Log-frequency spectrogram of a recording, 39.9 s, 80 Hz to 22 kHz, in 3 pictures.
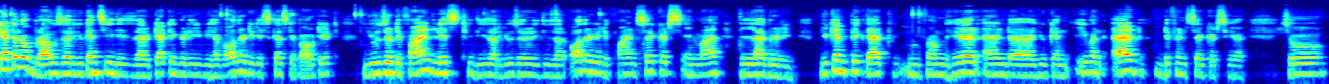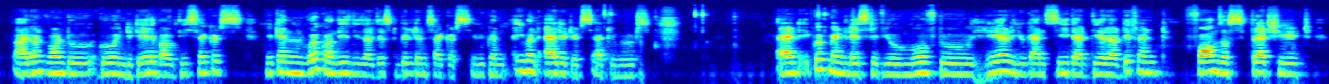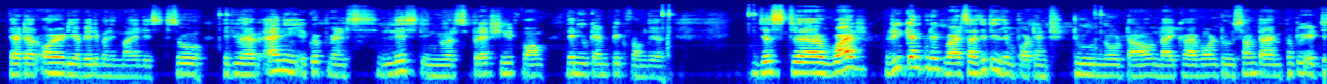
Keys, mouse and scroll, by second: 2.2 click, 4.8 middle click, 5.6-7.8 drag, 9.2 click, 19.4 click, 19.7 click, 23.9 scroll down 1, 24.9 scroll, 25.9 scroll down 1, 27.2-28.8 scroll up 1, 28.8 click, 29.7 click, 33.2 click, 37.6 click, 38.2-39.4 scroll up 1.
